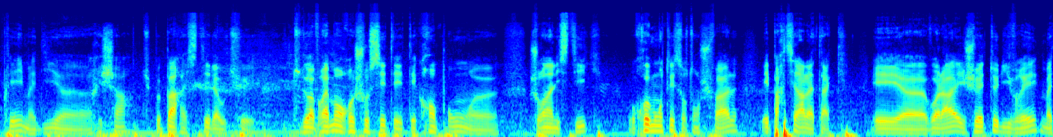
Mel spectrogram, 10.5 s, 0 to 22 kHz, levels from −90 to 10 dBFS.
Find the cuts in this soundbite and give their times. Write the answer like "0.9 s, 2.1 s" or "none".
8.6 s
